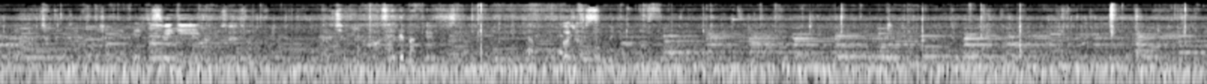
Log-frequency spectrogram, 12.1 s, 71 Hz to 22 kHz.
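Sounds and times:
aircraft cabin rumble: 0.0 - 12.0
music: 0.0 - 12.0.

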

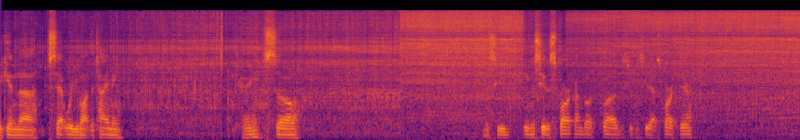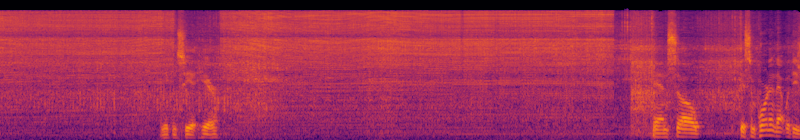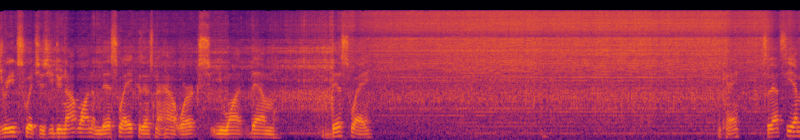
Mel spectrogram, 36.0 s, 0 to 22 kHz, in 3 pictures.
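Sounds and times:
spark plug crackling buzz: 0.0 - 36.0.

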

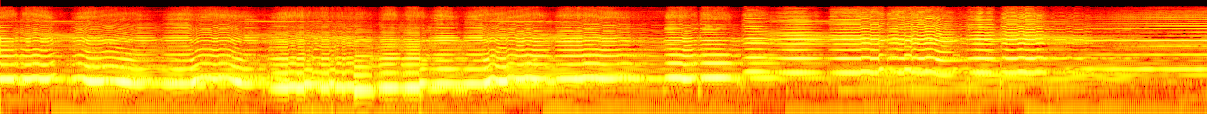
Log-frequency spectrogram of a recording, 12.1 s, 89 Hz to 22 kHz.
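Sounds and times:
violin playing slow melody: 0.0 - 12.0.

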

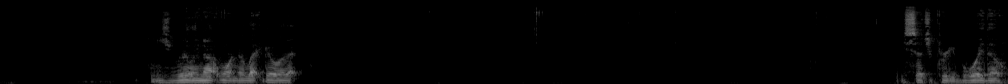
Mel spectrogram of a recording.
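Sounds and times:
tongs prodding webbing clicks: 4.1 - 9.4.

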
